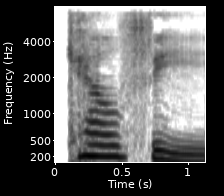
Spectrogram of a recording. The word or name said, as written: Kelsey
